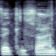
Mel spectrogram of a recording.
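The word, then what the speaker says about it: Wittgenstein: wienstein viin it's pronounced viin but it's spelled with a W um and philosophical investig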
